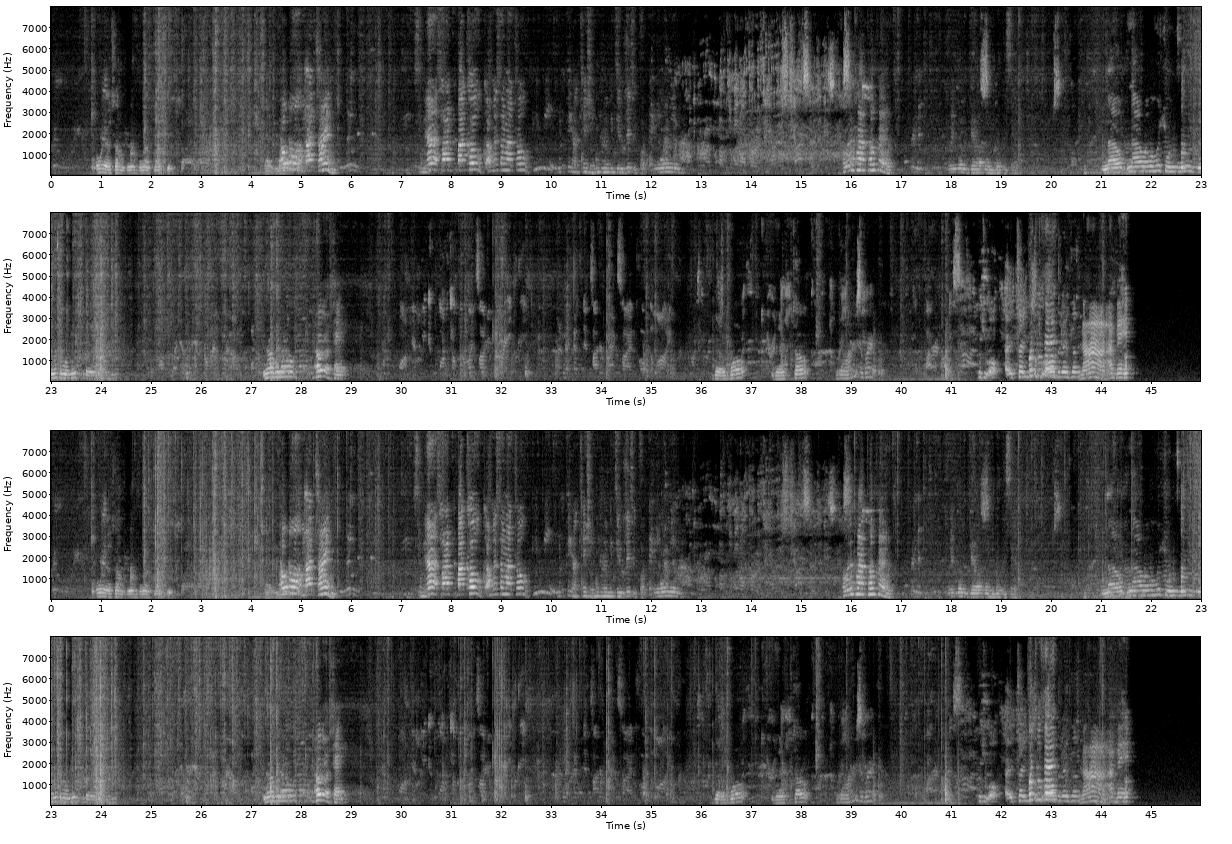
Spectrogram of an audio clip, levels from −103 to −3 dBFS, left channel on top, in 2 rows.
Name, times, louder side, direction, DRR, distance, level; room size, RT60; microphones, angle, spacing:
voice 1, 0.9-2.9 4.3-5.0 12.3-16.4 18.6-18.7 20.1-20.5 21.0-24.0 25.2-25.7 26.1-26.6 27.2-27.9 30.0-30.1 30.8-31.7 32.0-32.2 33.8-35.3 36.2-39.3 40.5-43.6 44.4-44.5, left 4 dB, 35° left, 0.4 m, -38 dB
voice 2, 2.8-6.6 7.0-12.7 15.8-16.8 17.2-19.8 20.5-28.9 29.6-29.7 30.8-30.9 31.2-32.5 33.1-33.3 34.1-34.2 34.8-35.5 40.3-41.2 42.7-43.1 44.0-44.1, right 3 dB, 65° right, 1.0 m, -36 dB
voice 3, 38.7-39.5 43.5-44.5, left 5 dB, 85° left, 0.7 m, -36 dB
4.4 x 2.6 x 2.7 m
head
